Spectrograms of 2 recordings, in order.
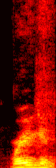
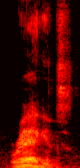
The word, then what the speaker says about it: Ragans: Shout out Cole Ragans, man. Reagans. You got to say his name right. Cole Reagan. Ragans.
